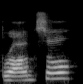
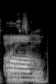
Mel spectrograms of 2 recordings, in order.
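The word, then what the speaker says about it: Brosgol: So I mentioned her before, but I think that 2 comic books by Vera Brogskol, or Broskel, I think I pronounced it wrong the first time. It's Broskel, yeah.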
